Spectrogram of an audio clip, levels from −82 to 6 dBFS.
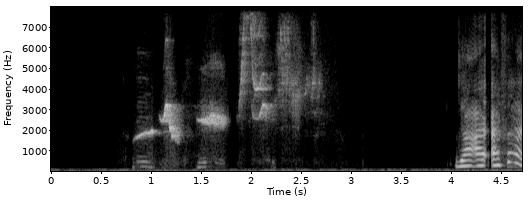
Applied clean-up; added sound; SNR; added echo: neural diffusion model UNIVERSE++.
